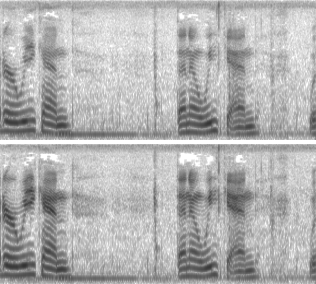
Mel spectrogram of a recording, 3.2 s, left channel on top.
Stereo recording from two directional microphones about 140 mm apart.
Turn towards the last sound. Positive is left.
turn(degrees=30)  # may be behind; listen again after turning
